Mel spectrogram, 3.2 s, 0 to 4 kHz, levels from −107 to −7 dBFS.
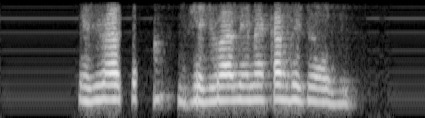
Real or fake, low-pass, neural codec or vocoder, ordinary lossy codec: fake; 3.6 kHz; vocoder, 22.05 kHz, 80 mel bands, HiFi-GAN; none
